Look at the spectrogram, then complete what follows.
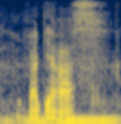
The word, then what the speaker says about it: Vacqueyras: I feel like in the north you're more likely to have a silent S at the end of a word or a town. But here in the south, they usually pronounce the AS. It's like with the wines, Gigondas, Vaqueras, and the city Aubenas, not too far away from here.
